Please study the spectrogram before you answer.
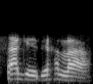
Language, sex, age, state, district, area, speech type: Assamese, female, 30-45, Assam, Nalbari, rural, conversation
